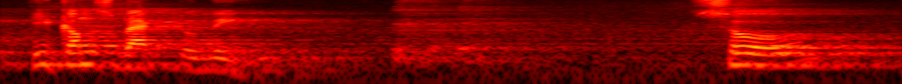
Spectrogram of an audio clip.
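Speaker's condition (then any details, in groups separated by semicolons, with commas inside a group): No condition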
